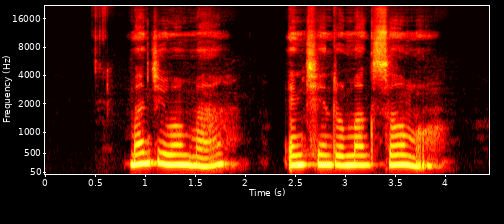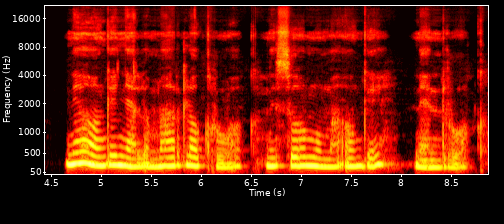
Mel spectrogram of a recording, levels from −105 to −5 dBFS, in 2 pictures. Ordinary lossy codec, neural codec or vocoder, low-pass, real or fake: none; vocoder, 44.1 kHz, 128 mel bands, Pupu-Vocoder; none; fake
